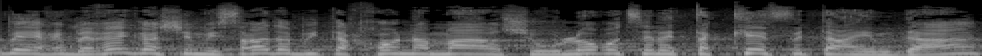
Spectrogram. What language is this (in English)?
Hebrew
